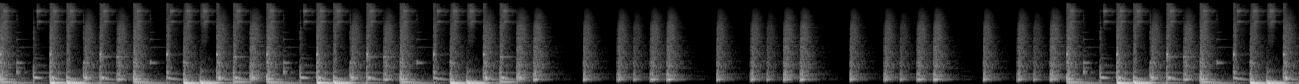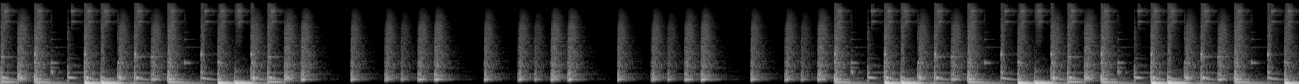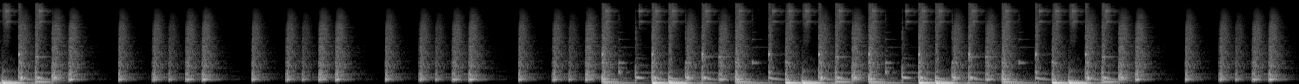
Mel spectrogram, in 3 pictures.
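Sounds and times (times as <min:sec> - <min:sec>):
samba music: 0:00.0 - 0:05.5, 0:10.6 - 0:16.2, 0:21.3 - 0:26.8, 0:31.9 - 0:37.5
caixa snare drum: 0:00.0 - 0:38.9.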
